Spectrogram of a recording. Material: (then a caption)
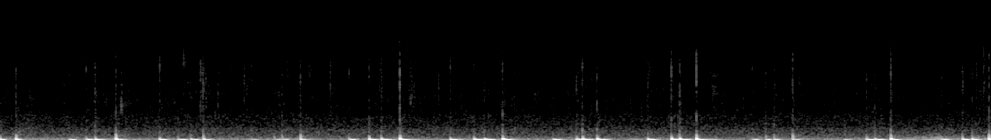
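Wood. A round, flat, thin, solid wooden (cork-like) coaster is held near the microphone and scratched and tapped with the fingertips. The result is a quick, irregular run of soft, dull, low thuds that die away almost instantly, with almost nothing bright above them.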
